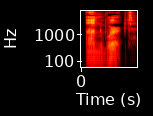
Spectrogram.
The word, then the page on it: unworked: British English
